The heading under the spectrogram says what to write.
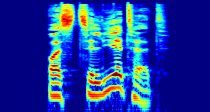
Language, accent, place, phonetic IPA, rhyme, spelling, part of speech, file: German, Germany, Berlin, [ɔst͡sɪˈliːɐ̯tət], -iːɐ̯tət, oszilliertet, verb, De-oszilliertet.ogg
- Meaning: inflection of oszillieren: 1. second-person plural preterite 2. second-person plural subjunctive II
